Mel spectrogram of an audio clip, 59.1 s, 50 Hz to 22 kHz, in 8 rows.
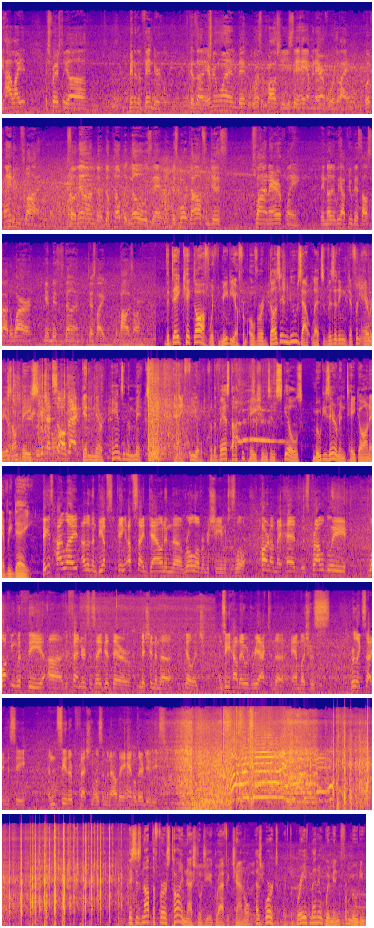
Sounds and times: Speech: 0.0 - 1.7, 2.5 - 11.8, 12.4 - 47.7, 54.3 - 59.0
Outside, rural or natural: 0.0 - 59.0.

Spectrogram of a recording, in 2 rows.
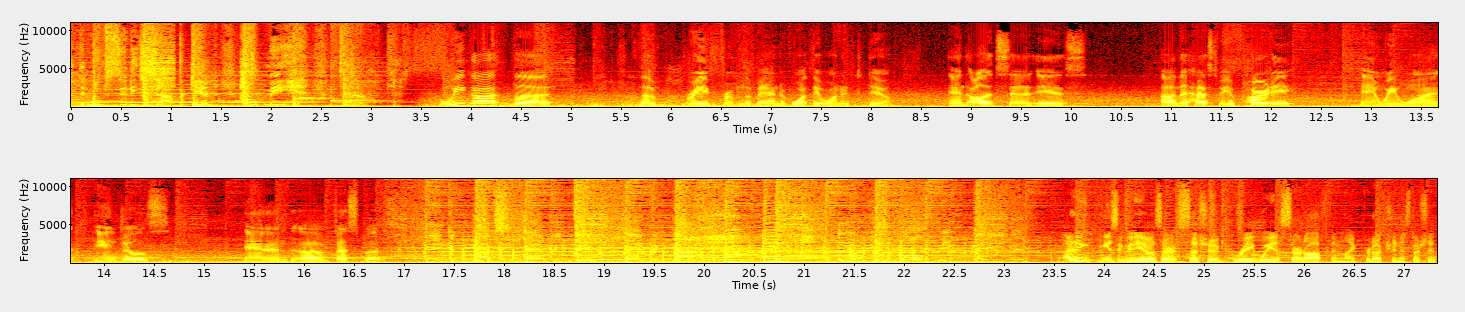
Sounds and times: Music: 0.0 - 4.0, 12.2 - 27.3
Speech: 3.7 - 4.8, 5.5 - 8.2, 8.8 - 10.2, 10.9 - 12.2, 12.9 - 14.6, 15.4 - 16.9, 23.6 - 27.3.

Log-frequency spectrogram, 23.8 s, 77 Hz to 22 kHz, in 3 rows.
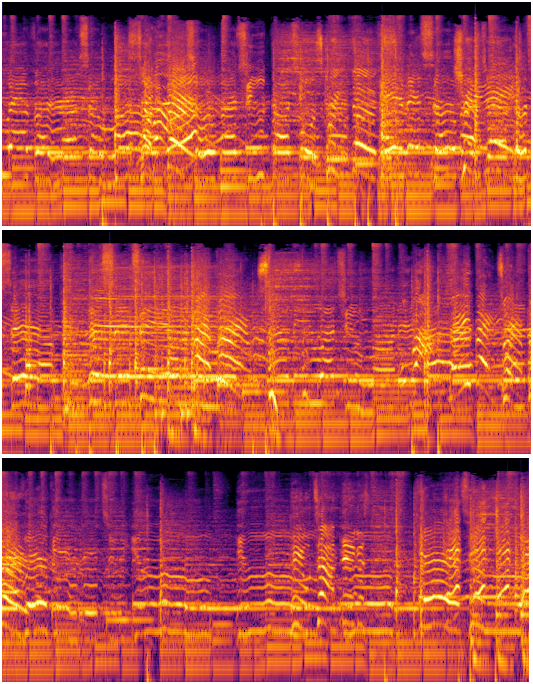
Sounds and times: Music: 0.0 - 23.7.

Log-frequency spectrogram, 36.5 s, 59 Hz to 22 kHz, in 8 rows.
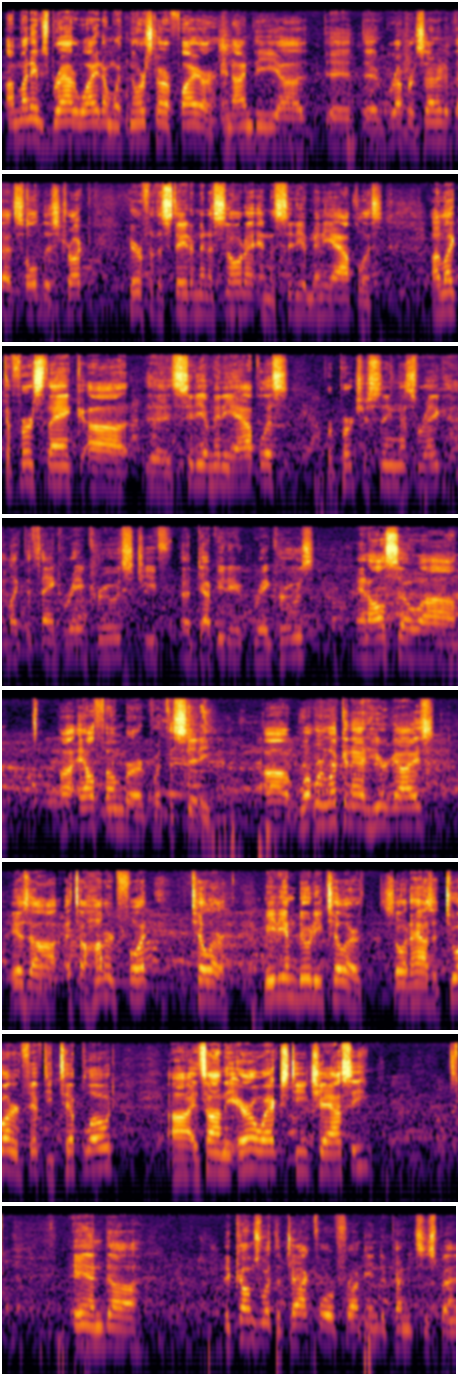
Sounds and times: Speech: 0.0 - 31.1, 32.6 - 33.4, 34.0 - 36.4.

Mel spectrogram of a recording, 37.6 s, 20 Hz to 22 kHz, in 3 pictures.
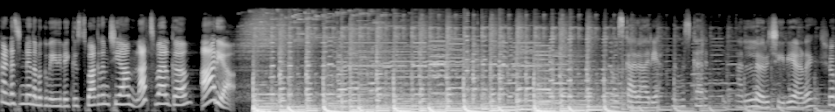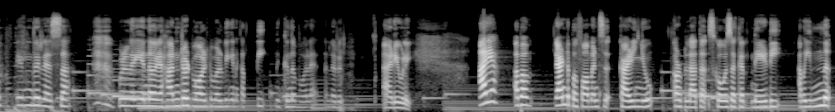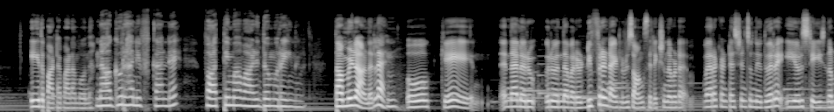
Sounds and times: Music: 3.5 - 37.5.

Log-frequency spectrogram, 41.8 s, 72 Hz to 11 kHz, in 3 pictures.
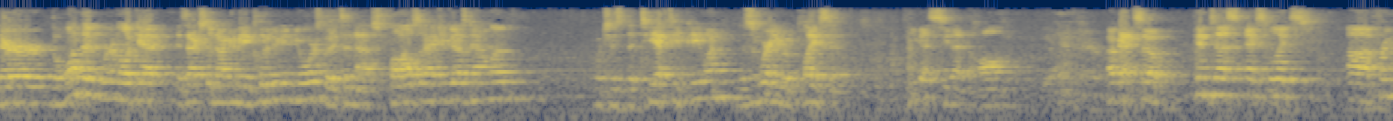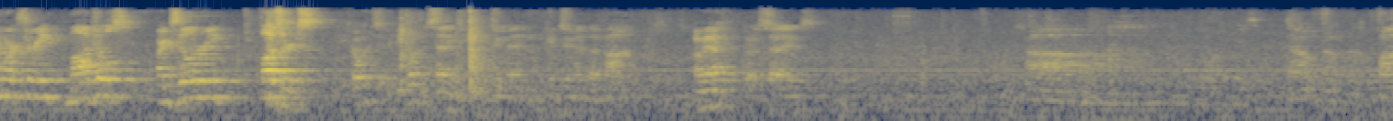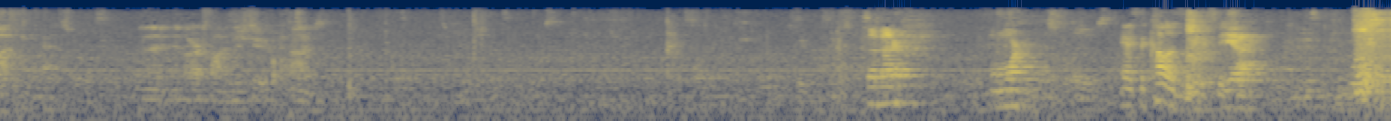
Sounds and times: Speech: 0.0 - 5.4, 6.0 - 22.2, 24.2 - 31.3, 35.8 - 41.7.

